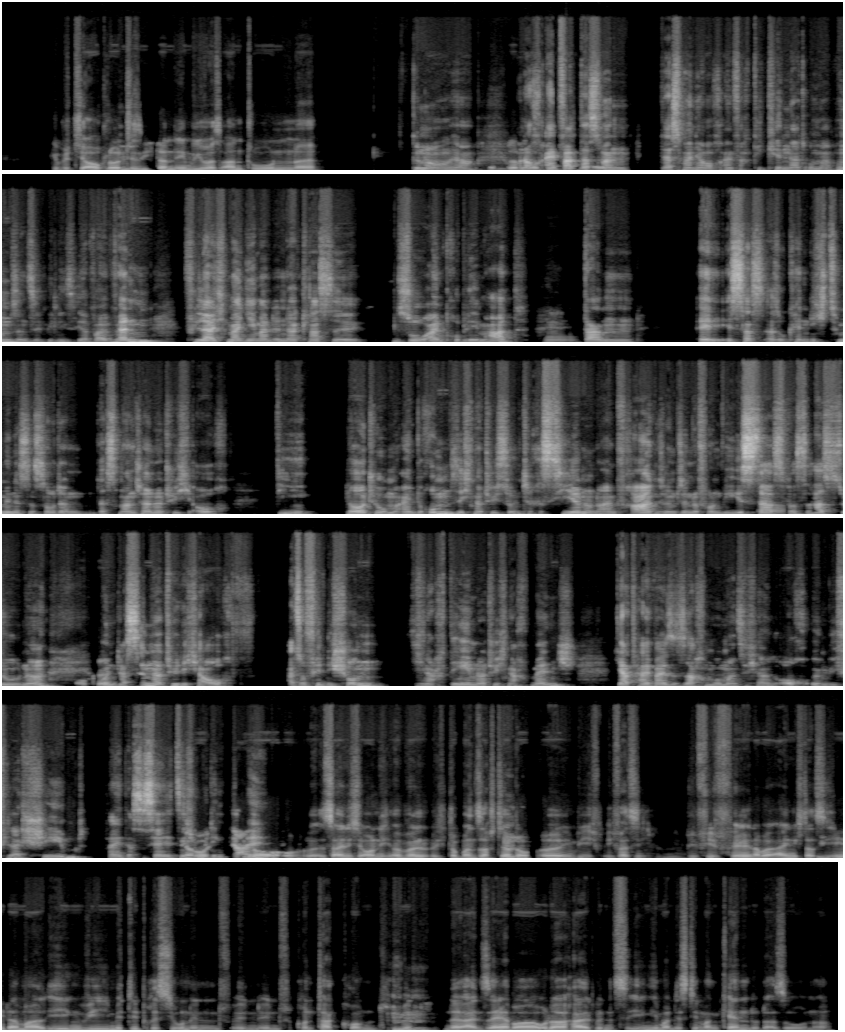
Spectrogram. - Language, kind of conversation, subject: German, unstructured, Warum fällt es vielen Menschen schwer, bei Depressionen Hilfe zu suchen?
- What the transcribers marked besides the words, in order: tapping; unintelligible speech; other background noise; other noise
